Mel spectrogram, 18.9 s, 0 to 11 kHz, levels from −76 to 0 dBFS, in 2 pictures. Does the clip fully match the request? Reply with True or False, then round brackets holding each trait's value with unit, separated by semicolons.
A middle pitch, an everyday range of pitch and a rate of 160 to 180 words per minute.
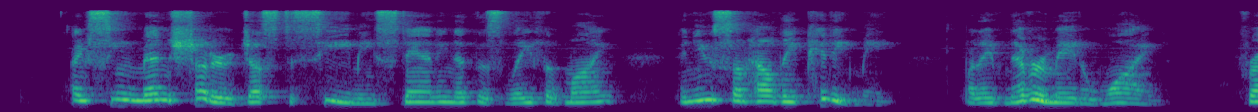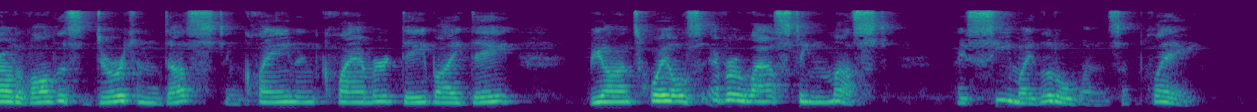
False (155 Hz; 2.3 semitones; 170 wpm)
